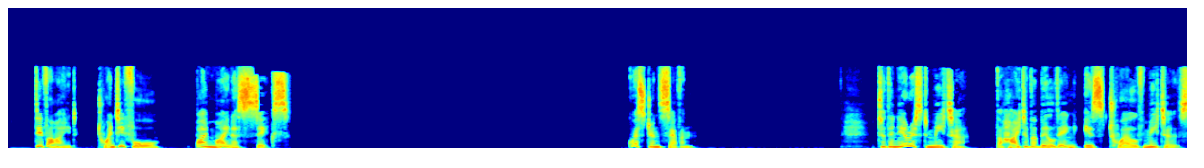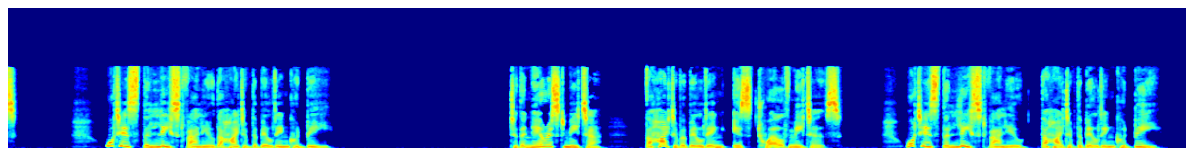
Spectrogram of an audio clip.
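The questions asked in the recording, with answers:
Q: What is the least value the height of the building could be?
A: 11.5 metres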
